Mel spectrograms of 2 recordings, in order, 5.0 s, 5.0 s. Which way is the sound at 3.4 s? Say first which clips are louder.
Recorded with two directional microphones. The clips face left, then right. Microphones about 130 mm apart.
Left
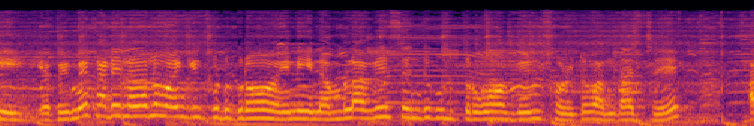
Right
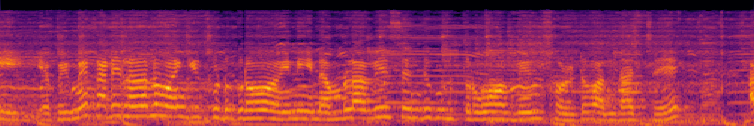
Left 3 dB; 15° left (ahead or behind).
